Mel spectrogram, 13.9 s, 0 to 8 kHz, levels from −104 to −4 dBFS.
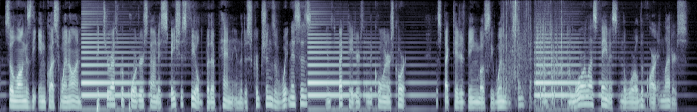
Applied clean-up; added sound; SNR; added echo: neural mask model RNNoise.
